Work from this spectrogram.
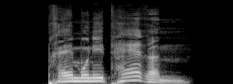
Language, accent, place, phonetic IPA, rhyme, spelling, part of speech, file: German, Germany, Berlin, [ˌpʁɛːmoneˈtɛːʁəm], -ɛːʁəm, prämonetärem, adjective, De-prämonetärem.ogg
- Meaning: strong dative masculine/neuter singular of prämonetär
